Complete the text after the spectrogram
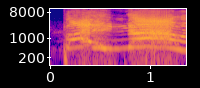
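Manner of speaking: very high, shrill, loud scolding scream. Retelling catching their dog on top of a small dog, retelling a scream. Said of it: "I'm like screaming".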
